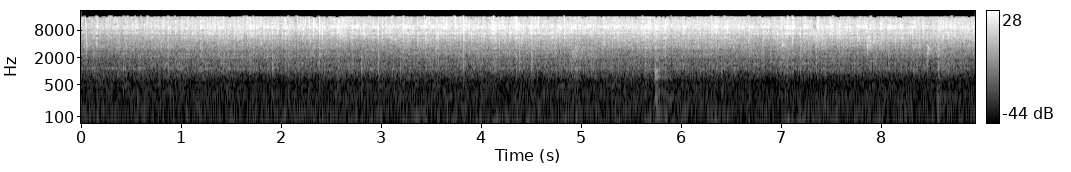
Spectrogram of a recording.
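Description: Steady, loud sizzling of chicken pieces browning in a hot pan, a dense hiss that continues without pause, with a few faint clicks and pops scattered through it and no talking.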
